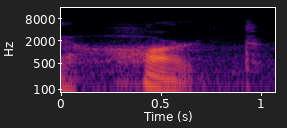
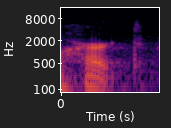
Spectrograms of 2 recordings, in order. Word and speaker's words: heart: I know it by heart. Se pronuncia heart, no hurt.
